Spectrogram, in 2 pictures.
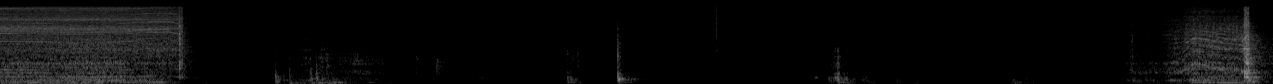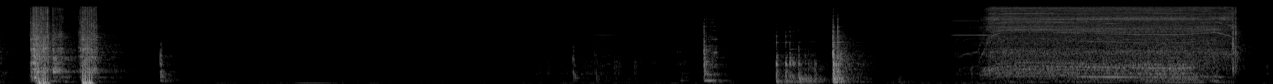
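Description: A power drill bores into a wooden spacer board in several short bursts separated by quiet pauses, close and clear, with handling knocks between runs and no talk.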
